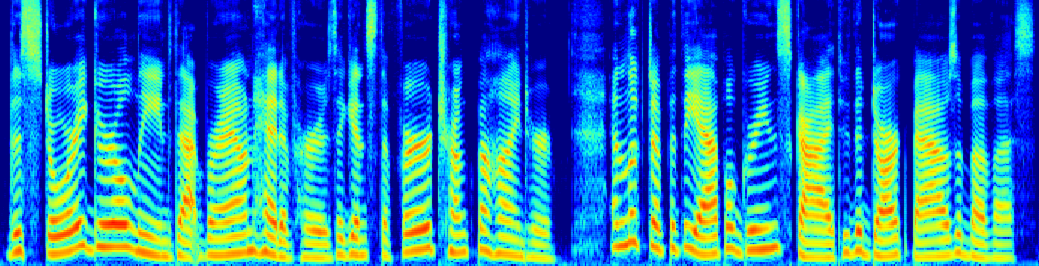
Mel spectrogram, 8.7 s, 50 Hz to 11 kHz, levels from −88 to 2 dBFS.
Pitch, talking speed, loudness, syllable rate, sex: 210 Hz, 200 wpm, -17 LUFS, 4.6 syllables/s, female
